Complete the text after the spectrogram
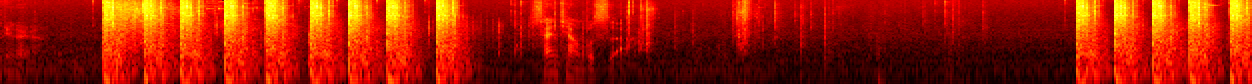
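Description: A rifle fires a rapid string of loud, sharp shots.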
